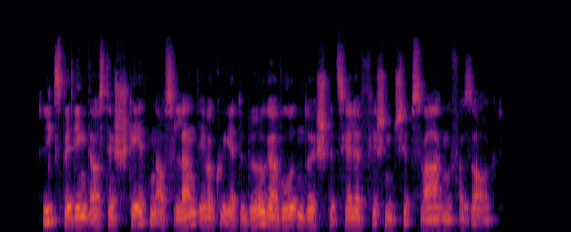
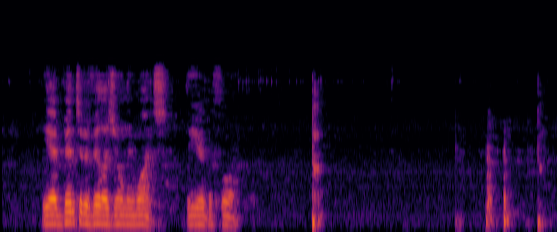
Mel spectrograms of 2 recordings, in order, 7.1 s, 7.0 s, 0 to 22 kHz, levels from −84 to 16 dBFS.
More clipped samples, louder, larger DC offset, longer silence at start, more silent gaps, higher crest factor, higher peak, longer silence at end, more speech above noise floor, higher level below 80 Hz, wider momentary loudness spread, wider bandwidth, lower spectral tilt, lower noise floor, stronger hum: neither; second, -31 LUFS vs -28 LUFS; neither; about the same, 0.5 s vs 0.55 s; neither; about the same, 20 dB vs 20 dB; about the same, -12 dBFS vs -10 dBFS; first, 1 s vs 0.2 s; first, 59 dB vs 43 dB; second, -76 dBFS vs -60 dBFS; second, 8 LU vs 17 LU; first, 12.5 kHz vs 7.8 kHz; second, -4 dB/octave vs -6 dB/octave; first, -89 dBFS vs -68 dBFS; neither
